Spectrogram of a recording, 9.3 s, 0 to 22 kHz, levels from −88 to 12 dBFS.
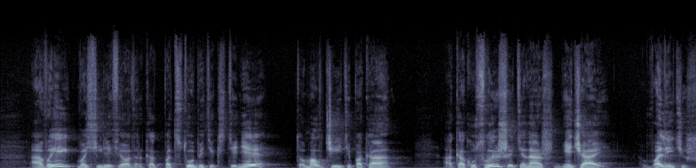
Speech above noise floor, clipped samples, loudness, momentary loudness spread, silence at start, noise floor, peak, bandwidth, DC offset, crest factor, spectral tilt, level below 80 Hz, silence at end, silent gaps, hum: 33 dB; under 0.1%; -22 LUFS; 12 LU; 0.4 s; -55 dBFS; -4 dBFS; 18 kHz; under 0.1%; 18 dB; -5.5 dB/octave; -56 dBFS; 0 s; none; none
